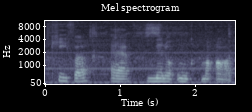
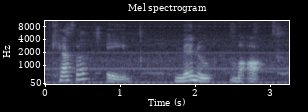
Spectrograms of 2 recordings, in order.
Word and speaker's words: Kefa Abe Menuk Ma'at: And I was corrected by a priest in the Ntrt Society that my name is not pronounced Kefa Ab Menunk Ma'at or. It is actually Kefa Abe Menuk Ma'at.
